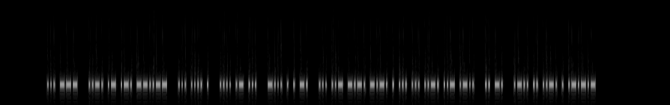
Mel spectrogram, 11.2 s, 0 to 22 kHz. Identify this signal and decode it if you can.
Morse code, heard as a keyed tone, about 46 wpm, 700 Hz. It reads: SO FAR, SHE HAS BEEN SUCCESSFUL IN LIFE.
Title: Sentences from Top 1000 Words - Review Part 6 - 45wpm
